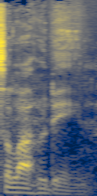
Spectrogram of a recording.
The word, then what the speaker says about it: Salahuddin: Yes, it's Salahuddin. Yeah. For those of you who are fans of iambic pentameter, the emphasis on the second and fourth, so it's what light from yonder wins Salahuddin.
